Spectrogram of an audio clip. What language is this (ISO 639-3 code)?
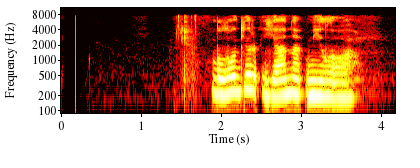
rus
